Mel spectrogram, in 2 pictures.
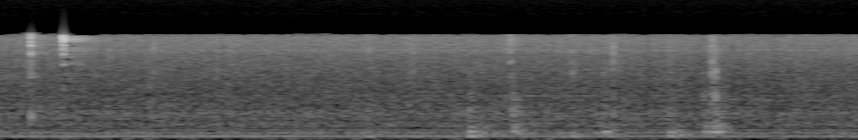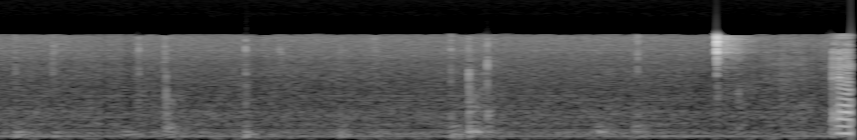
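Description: A computer keyboard clicks as an answer is typed, with soft, fairly quick keystrokes in an irregular rhythm over a steady low electrical hum, close by and with no talking.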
